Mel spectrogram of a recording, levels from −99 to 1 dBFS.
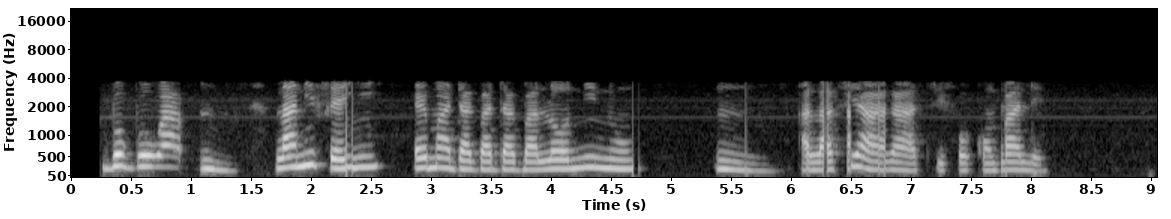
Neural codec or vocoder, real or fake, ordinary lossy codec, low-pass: none; real; none; 3.6 kHz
